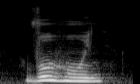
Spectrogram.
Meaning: 1. fire 2. hearth, fireplace 3. sunlight, light, lights 4. sparkle in the eyes (as a reflection of an emotional state) 5. spiritual exaltation, inspiration 6. body heat 7. shooting, firing (of guns)
- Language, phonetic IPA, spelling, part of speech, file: Ukrainian, [wɔˈɦɔnʲ], вогонь, noun, Uk-вогонь.ogg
